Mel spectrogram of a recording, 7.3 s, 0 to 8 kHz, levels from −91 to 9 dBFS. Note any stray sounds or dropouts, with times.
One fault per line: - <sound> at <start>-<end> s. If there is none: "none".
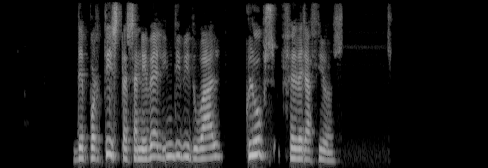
none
